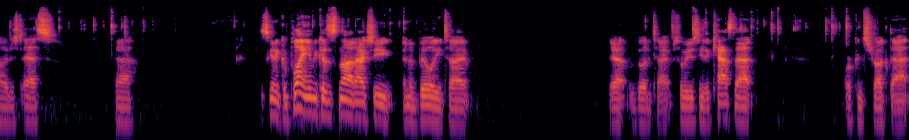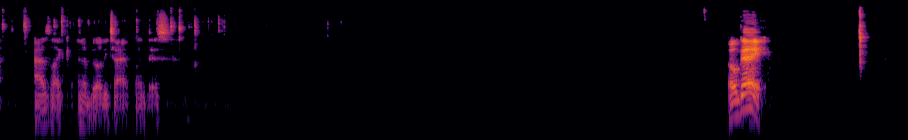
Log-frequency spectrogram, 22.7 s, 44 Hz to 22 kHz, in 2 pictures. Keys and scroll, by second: 0.9 Escape, 0.9-2.6 typing, 7.9-16.7 typing.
